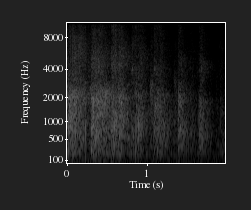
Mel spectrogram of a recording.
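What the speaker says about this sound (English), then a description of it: "A round of applause." A crowd applauds steadily, a broad wash of many hands clapping at moderate volume with no voices over it.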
